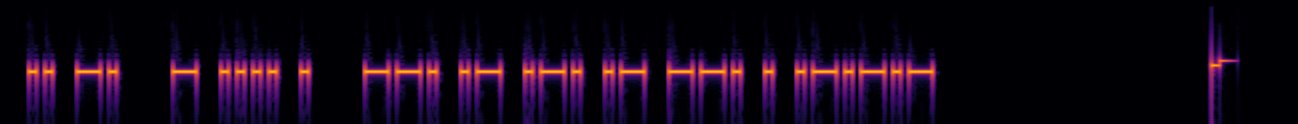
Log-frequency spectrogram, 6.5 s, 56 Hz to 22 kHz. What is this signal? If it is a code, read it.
Morse code, heard as a keyed tone, about 30 wpm, 700 Hz. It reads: IN THE GARAGE.
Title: Sentences from Top 1600 Words 30wpm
